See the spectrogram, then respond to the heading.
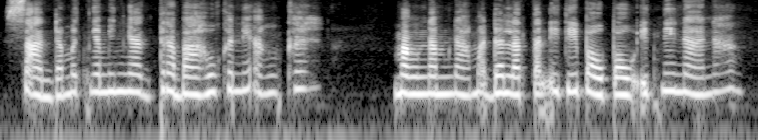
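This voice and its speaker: A woman's voice: high voice, fairly even intonation, normal speed, fairly bright tone, dry recording, clean studio sound. A woman acting a dutiful young student daughter in an Ilocano radio drama, earnest and respectful, with a Filipino accent. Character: young female student, dutiful daughter, plaintive but resolute.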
